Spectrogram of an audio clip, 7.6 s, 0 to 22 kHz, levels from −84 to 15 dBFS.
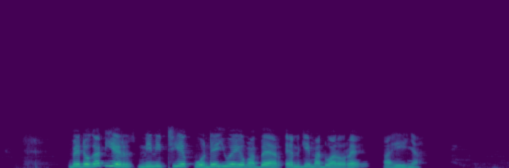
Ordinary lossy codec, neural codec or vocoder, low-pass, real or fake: none; none; 5.4 kHz; real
